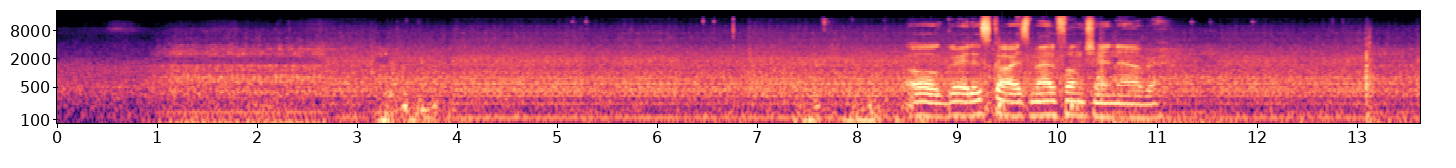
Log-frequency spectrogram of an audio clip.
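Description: A car engine runs with a low, steady hum.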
